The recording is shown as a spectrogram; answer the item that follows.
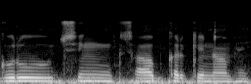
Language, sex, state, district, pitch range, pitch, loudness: Hindi, male, Rajasthan, Bikaner, 135-155 Hz, 145 Hz, -16 LUFS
